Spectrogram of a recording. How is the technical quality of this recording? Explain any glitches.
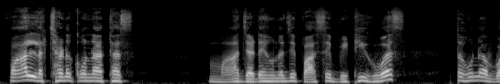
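Nothing to report: the speech recording has no audible glitches or technical faults.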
